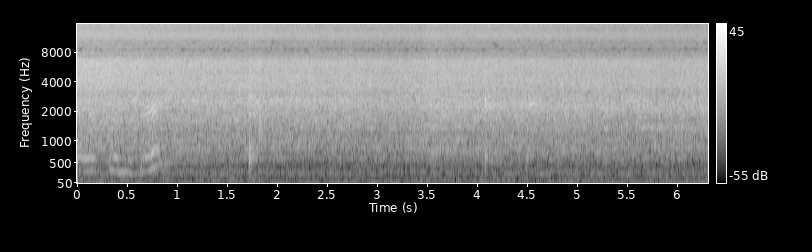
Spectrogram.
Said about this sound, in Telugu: హీట్ అయిన తర్వాత ఇందాక చేసుకున్న చికెన్ చూడండి, ఈ చికెన్ని ఈ ఆయిల్లో వేసుకోండి ఫ్రెండ్స్.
